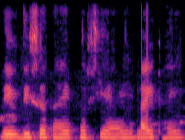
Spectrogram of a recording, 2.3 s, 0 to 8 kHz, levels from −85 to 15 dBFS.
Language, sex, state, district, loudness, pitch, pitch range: Marathi, female, Maharashtra, Chandrapur, -16 LUFS, 190 Hz, 185-195 Hz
